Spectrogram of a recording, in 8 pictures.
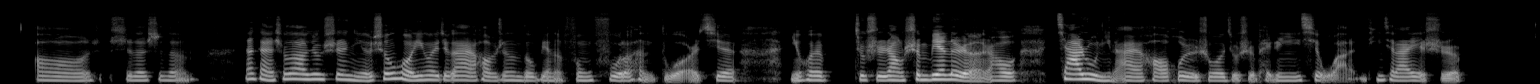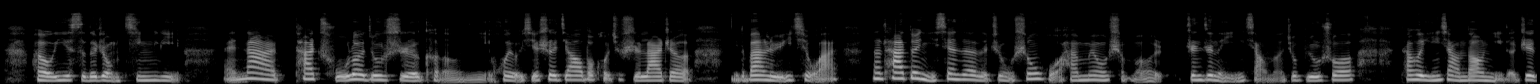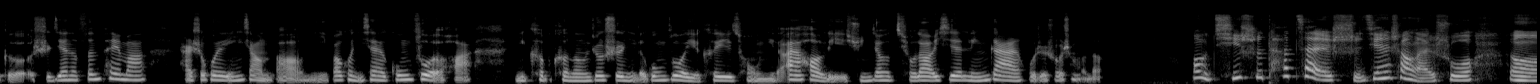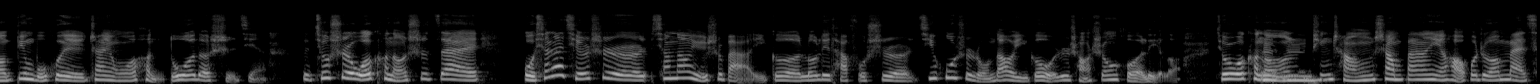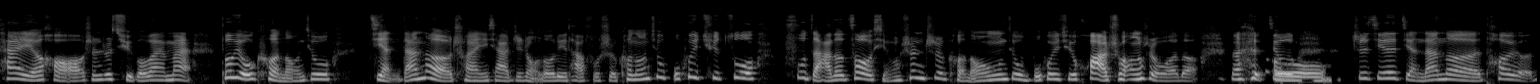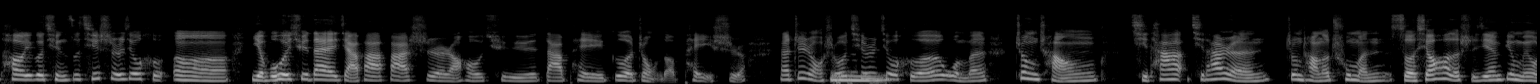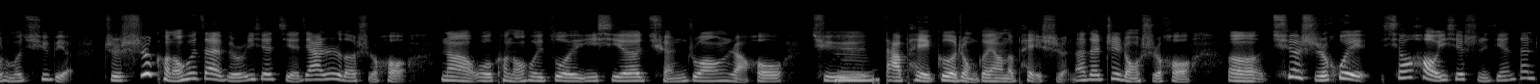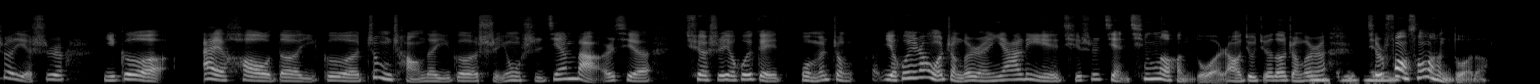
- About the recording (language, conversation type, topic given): Chinese, podcast, 你是怎么开始这个爱好的？
- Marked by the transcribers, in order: joyful: "身边的人，然后加入你的爱好"; "求" said as "究"; laughing while speaking: "化妆什么的，那就"; other background noise; other noise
